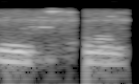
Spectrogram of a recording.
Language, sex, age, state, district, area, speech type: Hindi, male, 45-60, Uttar Pradesh, Sitapur, rural, conversation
